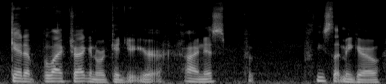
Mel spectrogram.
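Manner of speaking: normal talking voice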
